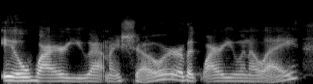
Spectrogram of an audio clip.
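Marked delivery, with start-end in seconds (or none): 0.0-1.6 put-on disdainful, grossed-out tone. Retelling how a man at a show questioned them, imitating a disdainful tone. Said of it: "But the way he said it was almost like".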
